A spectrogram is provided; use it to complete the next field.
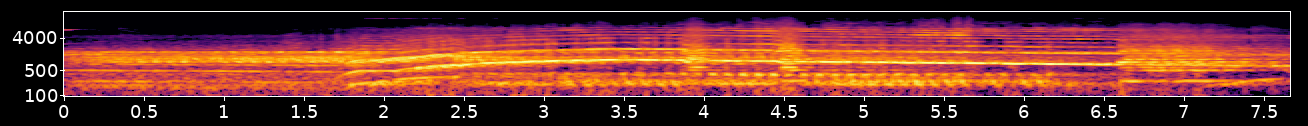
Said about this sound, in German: Ja, so klingt Amerika, Heimat der coolsten Feuerwehrautos der Welt.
